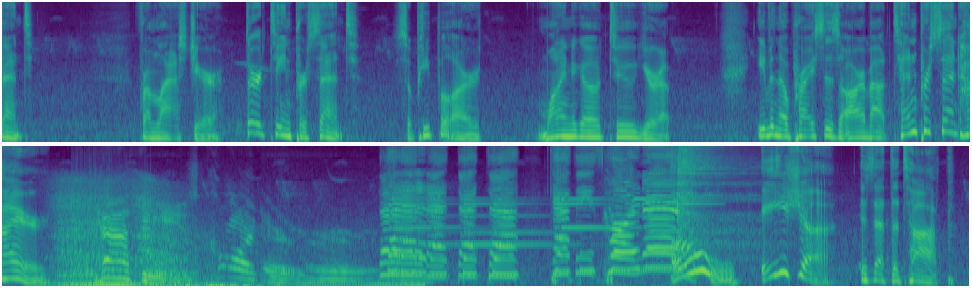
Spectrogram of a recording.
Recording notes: podcasts live from Café Anyway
